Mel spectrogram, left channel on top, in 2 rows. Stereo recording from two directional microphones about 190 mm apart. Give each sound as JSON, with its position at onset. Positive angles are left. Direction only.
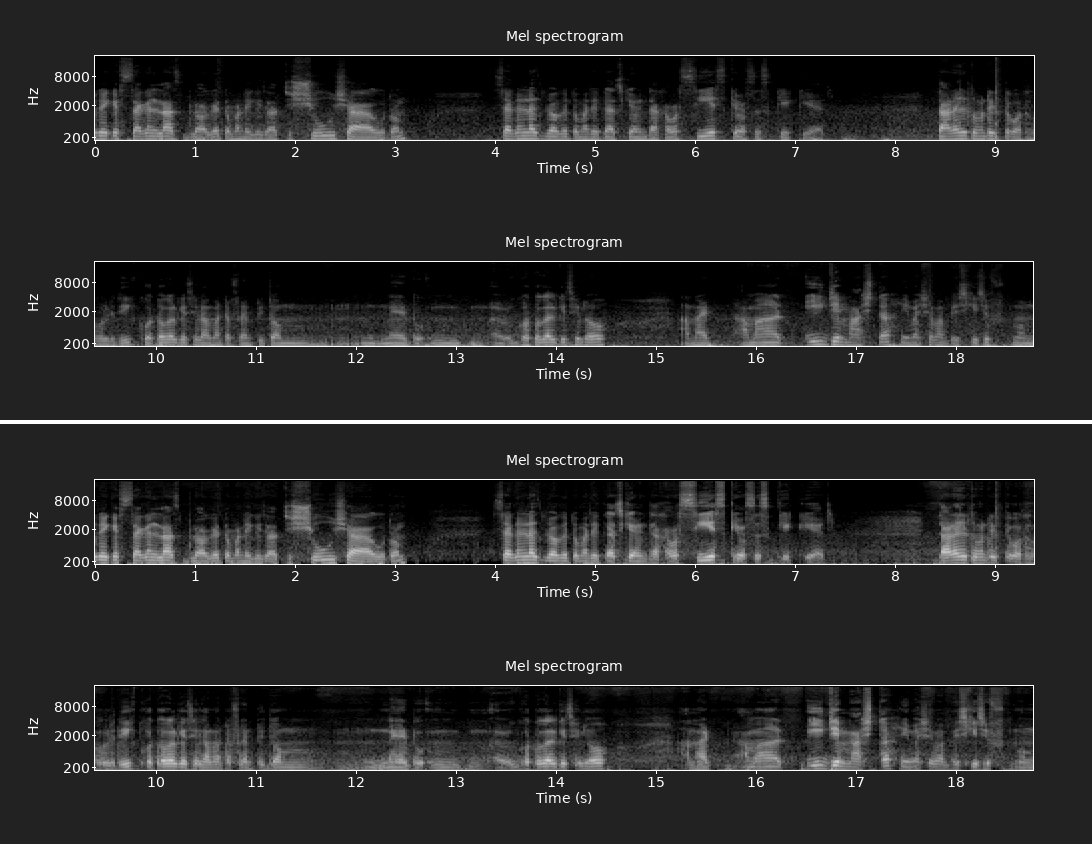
{"t": 0.0, "sound": "speech", "side_deg": -35}
{"t": 2.2, "sound": "speech", "side_deg": -40}
{"t": 8.4, "sound": "speech", "side_deg": -40}
{"t": 12.3, "sound": "speech", "side_deg": -45}
{"t": 13.4, "sound": "speech", "side_deg": -30}
{"t": 15.9, "sound": "speech", "side_deg": -30}
{"t": 16.6, "sound": "speech", "side_deg": -45}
